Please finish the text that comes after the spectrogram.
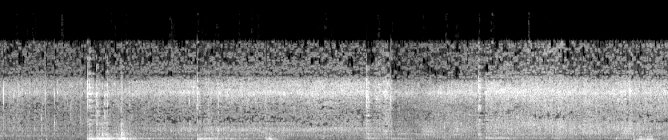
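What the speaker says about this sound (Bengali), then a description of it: "এবার বাঁধাকপিটা ঢেলে দিলাম।" Steady sizzling of shredded cabbage frying in a hot pan, with occasional stirring scrapes and a voice speaking over it.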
